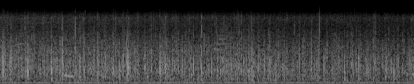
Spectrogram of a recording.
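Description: Steady rain hissing, with many sharp drop ticks landing close by.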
